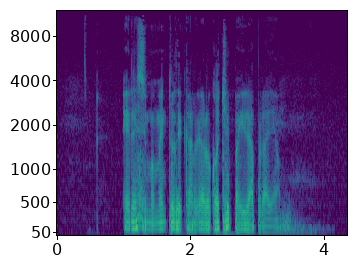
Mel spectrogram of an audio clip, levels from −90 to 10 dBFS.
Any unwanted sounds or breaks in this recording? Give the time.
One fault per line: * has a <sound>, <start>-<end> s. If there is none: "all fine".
all fine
